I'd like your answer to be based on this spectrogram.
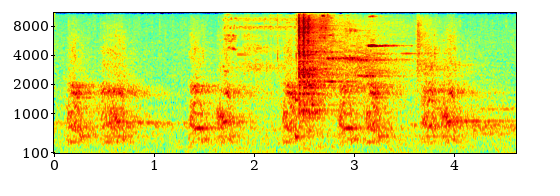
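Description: In the video game Watch Dogs 2, a dog gives a series of short barks and yips, moderately loud, with a faint voice talking underneath.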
